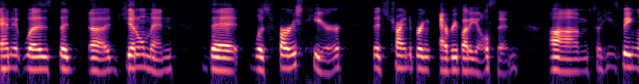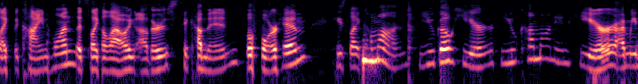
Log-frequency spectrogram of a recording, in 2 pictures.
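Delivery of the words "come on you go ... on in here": light, put-on feminine voice, pitched up. Acting out a kind gentleman who lets others in first: imitating a man in a feminine voice. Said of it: "not nearly that feminine".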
